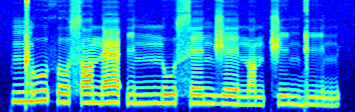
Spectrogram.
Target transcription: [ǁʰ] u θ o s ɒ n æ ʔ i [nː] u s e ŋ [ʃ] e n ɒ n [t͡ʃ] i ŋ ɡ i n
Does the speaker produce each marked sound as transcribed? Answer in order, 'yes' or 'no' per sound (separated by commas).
no, yes, no, yes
